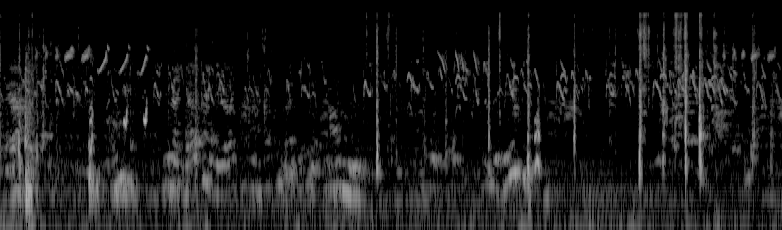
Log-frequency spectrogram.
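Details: Feeding francolin chicks giving a busy chorus of high, squeaky rising-and-falling peeps in bursts, with low soft clucking notes and occasional sharp knocks between them.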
